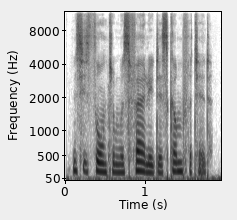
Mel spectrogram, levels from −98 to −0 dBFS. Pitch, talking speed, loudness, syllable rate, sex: 175 Hz, 155 wpm, -17 LUFS, 6.1 syllables/s, female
